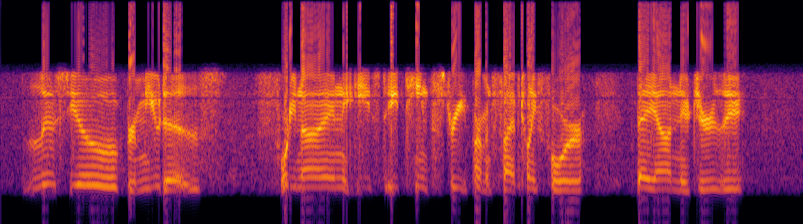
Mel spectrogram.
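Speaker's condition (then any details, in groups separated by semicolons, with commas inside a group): No condition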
